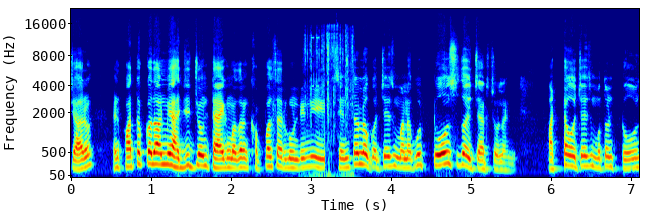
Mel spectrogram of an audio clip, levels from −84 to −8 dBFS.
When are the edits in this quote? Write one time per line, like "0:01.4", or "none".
0:03.2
